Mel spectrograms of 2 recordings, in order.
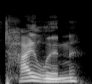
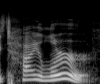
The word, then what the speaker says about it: Tylen: Yeah, and great pronunciation the first time. I love that. Thank you very much. And a lot of people say Tyler. Or I get Tillen a lot as well if it's in writing.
